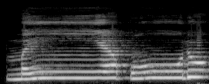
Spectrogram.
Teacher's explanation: نون جو ہے مکمل طور پہ یا کے اندر مرج نہیں ہوا بلکہ اس نے اپنی ایک صفت غنہ والی باقی رکھی ہوئی ہے، اس لیے یہ والا کہلائے گا، من یقول والا کہلائے گا ادغام ناقص.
